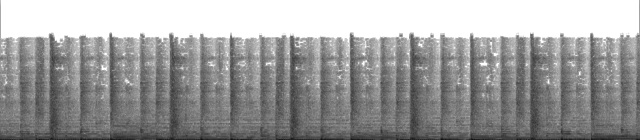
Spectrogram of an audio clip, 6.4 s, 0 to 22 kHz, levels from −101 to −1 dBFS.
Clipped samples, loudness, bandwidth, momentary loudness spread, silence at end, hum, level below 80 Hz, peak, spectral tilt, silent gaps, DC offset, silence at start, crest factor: under 0.1%; -19 LUFS; 17 kHz; 3 LU; 0 s; none; -24 dBFS; 0 dBFS; -4.5 dB/octave; none; under 0.1%; 0 s; 16 dB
